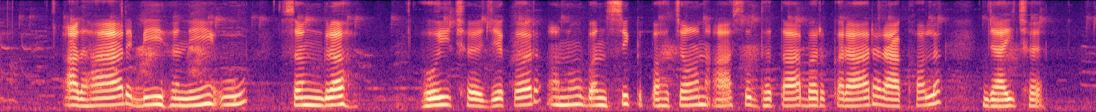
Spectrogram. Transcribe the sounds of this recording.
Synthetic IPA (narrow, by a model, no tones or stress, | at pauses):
ad̪ʱaɾbiɦniu | səŋɡɾəɦ | ɦojt͡ʃʰɛd͡ʒekəɾənubənsikpəɦt͡ʃənasud̪ʱːət̪abəɾkɾaɾːakʰəl | d͡ʒajt͡ʃʰɛ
